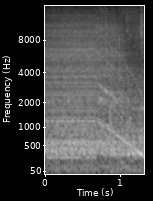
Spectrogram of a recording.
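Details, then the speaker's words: Lion Mising JS1004 sewing machine, about 20 years old and heavily used, after repair of a loosened upper shaft worm in the gearbox; winding the bobbin while only partly reassembled gives a smooth, steady whirr at even pitch, normal bobbin winding. "이거는 제가 지금 조립이 좀 덜 돼서 이런 식으로 조립하게 되면 이런 식으로 이제 북실이 감기게 되어 있습니다."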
